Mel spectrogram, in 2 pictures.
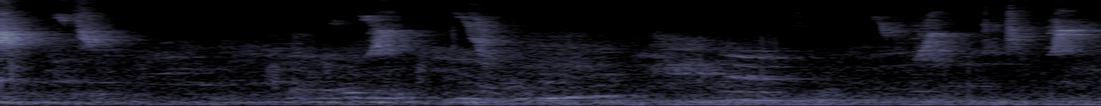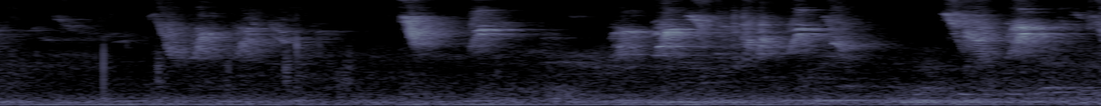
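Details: Several parrots eating orange give overlapping rasping chirps that start soft and sparse, then grow louder and denser toward the end, over a faint low hum.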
